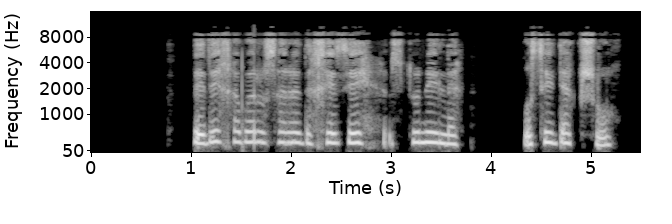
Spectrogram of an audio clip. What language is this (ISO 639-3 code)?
pus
